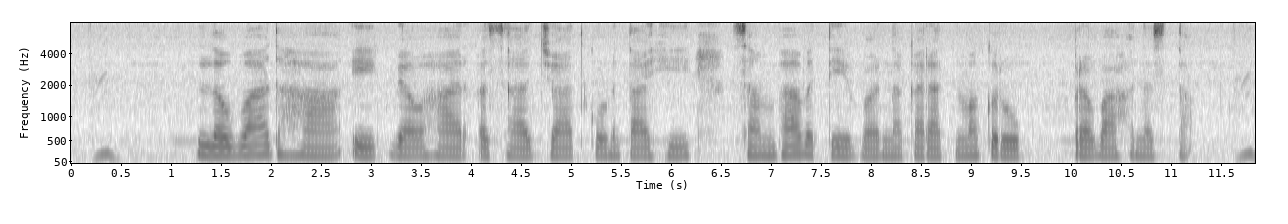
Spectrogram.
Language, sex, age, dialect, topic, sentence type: Marathi, female, 18-24, Southern Konkan, banking, statement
